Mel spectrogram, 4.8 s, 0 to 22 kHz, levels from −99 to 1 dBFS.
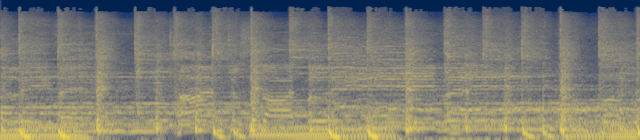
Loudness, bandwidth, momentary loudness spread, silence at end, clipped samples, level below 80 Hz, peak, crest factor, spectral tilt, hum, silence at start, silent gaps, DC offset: -17 LUFS; 18 kHz; 4 LU; 0 s; under 0.1%; -24 dBFS; -2 dBFS; 14 dB; -5 dB/octave; none; 0 s; none; under 0.1%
